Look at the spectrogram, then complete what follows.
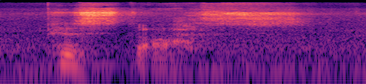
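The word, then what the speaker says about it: pistos (πιστός): It's the Greek word pistos is how it's spelled, P-I-S-T-O-S, pistos.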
